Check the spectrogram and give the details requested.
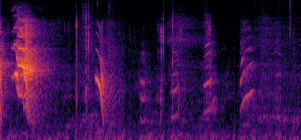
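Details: A family of green rose-ringed parakeets gives a harsh, grating screech, then a run of shorter squawks and quick rising chirps, several each second, all high-pitched with a faint background hum.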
